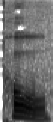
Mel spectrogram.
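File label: "pou4" Mandarin Chinese syllable, fourth tone; Cours de Chinois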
